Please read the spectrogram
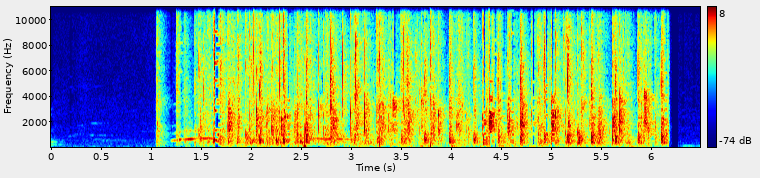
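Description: Applause: a group of people clapping, starting about a second in and cutting off abruptly at the end.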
